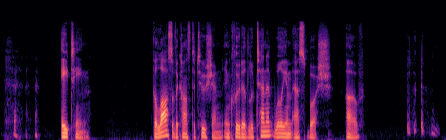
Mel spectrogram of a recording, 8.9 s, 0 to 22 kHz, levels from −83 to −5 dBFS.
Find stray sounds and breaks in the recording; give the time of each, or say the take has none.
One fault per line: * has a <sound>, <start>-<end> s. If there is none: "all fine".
* has a laugh, 0.1-0.8 s
* has a throat clearing, 8.1-8.8 s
